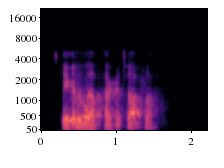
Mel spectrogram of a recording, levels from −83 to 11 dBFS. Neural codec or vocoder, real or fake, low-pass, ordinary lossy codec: codec, 16 kHz, 1 kbps, FreqCodec, smaller model; fake; 5.4 kHz; AAC, 48 kbps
